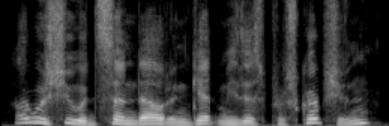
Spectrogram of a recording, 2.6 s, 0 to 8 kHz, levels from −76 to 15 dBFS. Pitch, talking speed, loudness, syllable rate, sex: 180 Hz, 255 wpm, -16 LUFS, 5.6 syllables/s, male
